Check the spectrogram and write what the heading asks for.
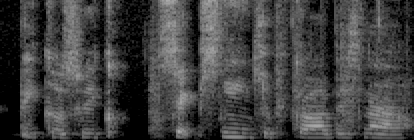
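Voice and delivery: soft whispered aside; whispering. Real, not acted. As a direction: drop to a whisper.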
